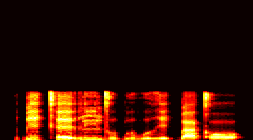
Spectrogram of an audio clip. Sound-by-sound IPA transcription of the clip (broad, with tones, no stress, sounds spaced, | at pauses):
ɓ e˦ kʰ ɛ˦˨ r ĩ˦ d ʊ˨ ɓ ʊ˨ β ʊ˦ ɣ e˦ ɡ͡b a˨ kʼ ɔ˨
